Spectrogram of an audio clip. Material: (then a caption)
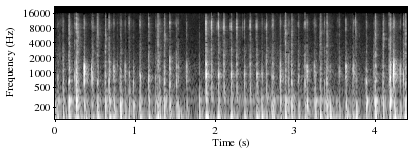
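Plastic. Fingertips of both hands tap rapidly on the low-profile plastic chiclet keys of a black laptop with a hollow body, producing continuous typing. The key presses come as a fast, steady stream of soft, dull clicks with a low, thuddy tone and very short decay.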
